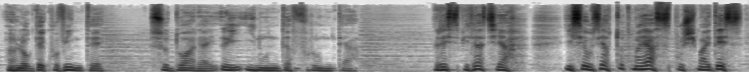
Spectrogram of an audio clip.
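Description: A man narrating an adventure story in a measured, dramatic audiobook reading. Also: mid-range voice, warm tone, husky, soft background music.

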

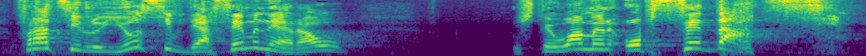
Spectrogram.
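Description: A man preaching a sermon, asking rhetorical questions and swinging from quiet, low asides to loud, shouted exhortation. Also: very animated, husky. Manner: rhetorical questions and repeated paired phrases.

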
